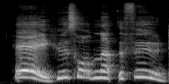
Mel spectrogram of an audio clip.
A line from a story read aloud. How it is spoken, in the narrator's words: Damien called out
